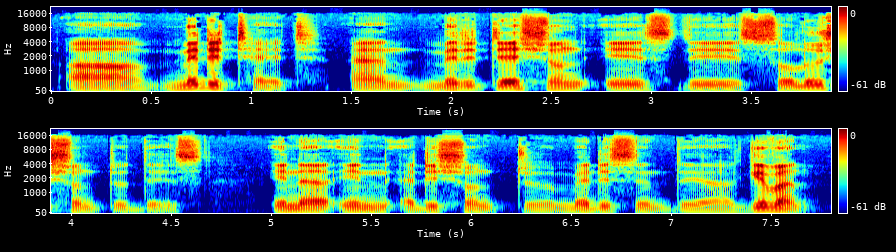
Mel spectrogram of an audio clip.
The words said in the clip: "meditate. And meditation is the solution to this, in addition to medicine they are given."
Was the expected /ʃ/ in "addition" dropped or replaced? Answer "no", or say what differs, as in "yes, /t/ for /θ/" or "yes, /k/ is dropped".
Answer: no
